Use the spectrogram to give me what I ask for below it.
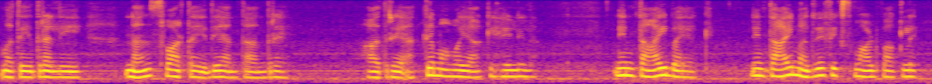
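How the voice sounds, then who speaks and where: Woman voicing a gentle, patient young husband. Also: lowish voice, slight background noise, natural voice. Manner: calm, reassuring explanations.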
